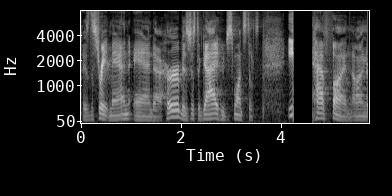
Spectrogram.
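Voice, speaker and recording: A man's voice: lowish voice, measured pace, a bit bright. Man casually reviewing, hesitant and rambling. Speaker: podcast co-host. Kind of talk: casual media review chat. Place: small room at home. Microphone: video call setup.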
